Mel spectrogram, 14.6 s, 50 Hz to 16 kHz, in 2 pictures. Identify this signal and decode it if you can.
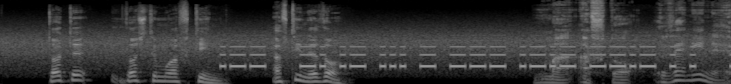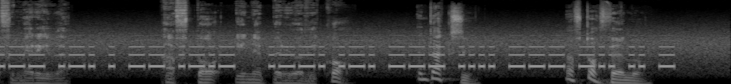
Morse code (Russian alphabet), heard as a keyed tone, machine-sent, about 24 wpm, 760 Hz. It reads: В НАСТОЯЩЕЕ ВРЕМЯ ПРОХОДИТ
